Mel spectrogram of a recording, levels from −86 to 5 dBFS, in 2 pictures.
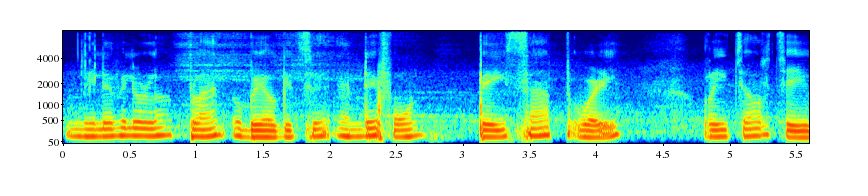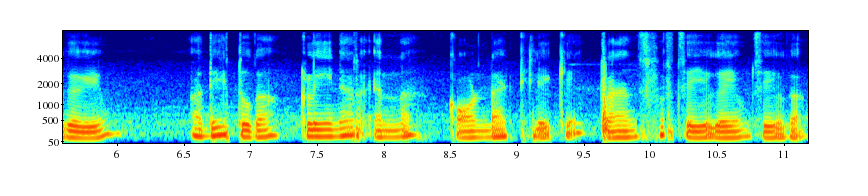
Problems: none marked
